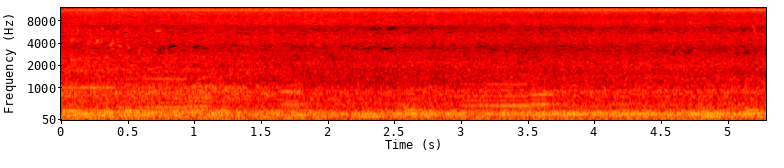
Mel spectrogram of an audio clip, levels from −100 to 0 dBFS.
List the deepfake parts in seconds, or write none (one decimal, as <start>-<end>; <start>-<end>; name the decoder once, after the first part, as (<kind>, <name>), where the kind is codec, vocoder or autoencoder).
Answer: none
